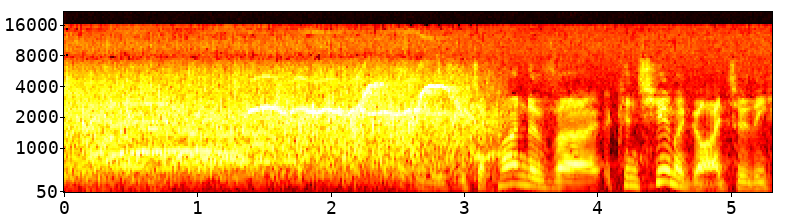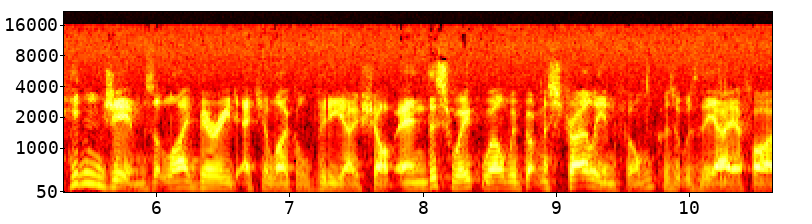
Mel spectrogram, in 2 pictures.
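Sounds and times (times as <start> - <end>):
studio audience applause on a film-review television show: 0.0 - 3.4
speech: 3.1 - 10.6.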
